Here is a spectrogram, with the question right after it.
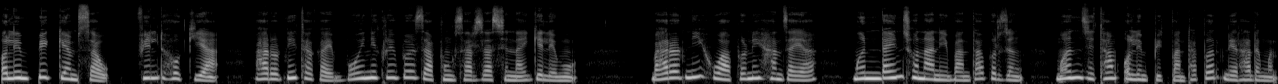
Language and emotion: Bodo, neutral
